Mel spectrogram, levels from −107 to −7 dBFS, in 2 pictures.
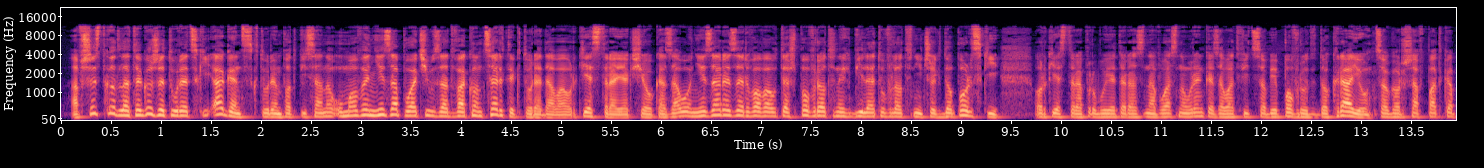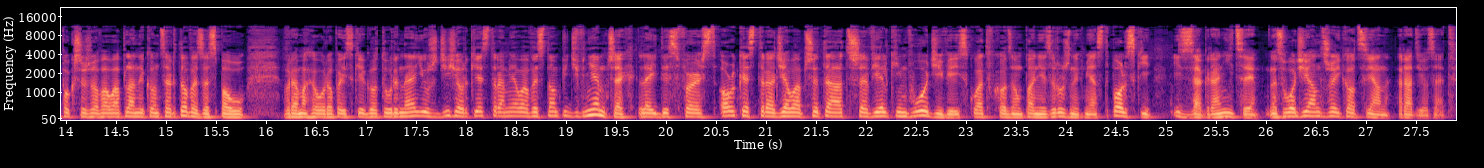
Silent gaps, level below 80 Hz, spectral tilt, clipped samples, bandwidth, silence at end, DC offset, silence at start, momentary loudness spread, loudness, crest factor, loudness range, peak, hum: none; -70 dBFS; -4.5 dB/octave; under 0.1%; 12 kHz; 0 s; under 0.1%; 0.1 s; 6 LU; -24 LUFS; 20 dB; 3 LU; -4 dBFS; none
